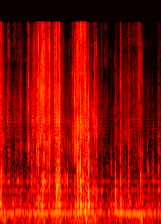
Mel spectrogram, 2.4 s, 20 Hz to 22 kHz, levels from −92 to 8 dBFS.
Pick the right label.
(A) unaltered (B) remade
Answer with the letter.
B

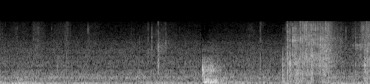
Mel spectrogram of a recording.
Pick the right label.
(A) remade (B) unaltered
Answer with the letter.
B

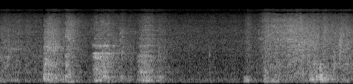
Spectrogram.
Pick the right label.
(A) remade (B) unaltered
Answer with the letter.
B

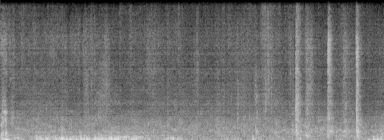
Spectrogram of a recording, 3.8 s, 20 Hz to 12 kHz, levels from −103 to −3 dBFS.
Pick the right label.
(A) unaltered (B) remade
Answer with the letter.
B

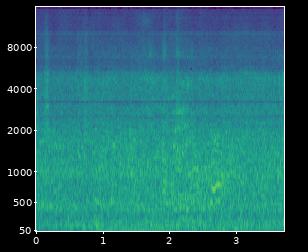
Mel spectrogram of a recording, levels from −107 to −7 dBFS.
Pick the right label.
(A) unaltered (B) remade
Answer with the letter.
B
